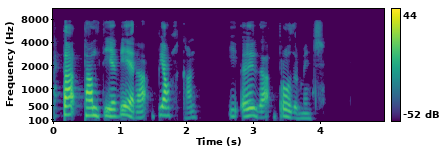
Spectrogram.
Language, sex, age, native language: Icelandic, female, 30-39, Serbo-Croatian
